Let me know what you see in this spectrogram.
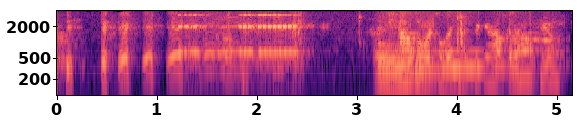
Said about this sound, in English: Ooh. That phone keeps ringing at the most opportune time.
